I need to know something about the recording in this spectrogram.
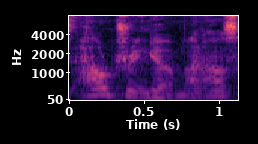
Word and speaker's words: Aldringham: And like that, it's like, no, it's Aldringham.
